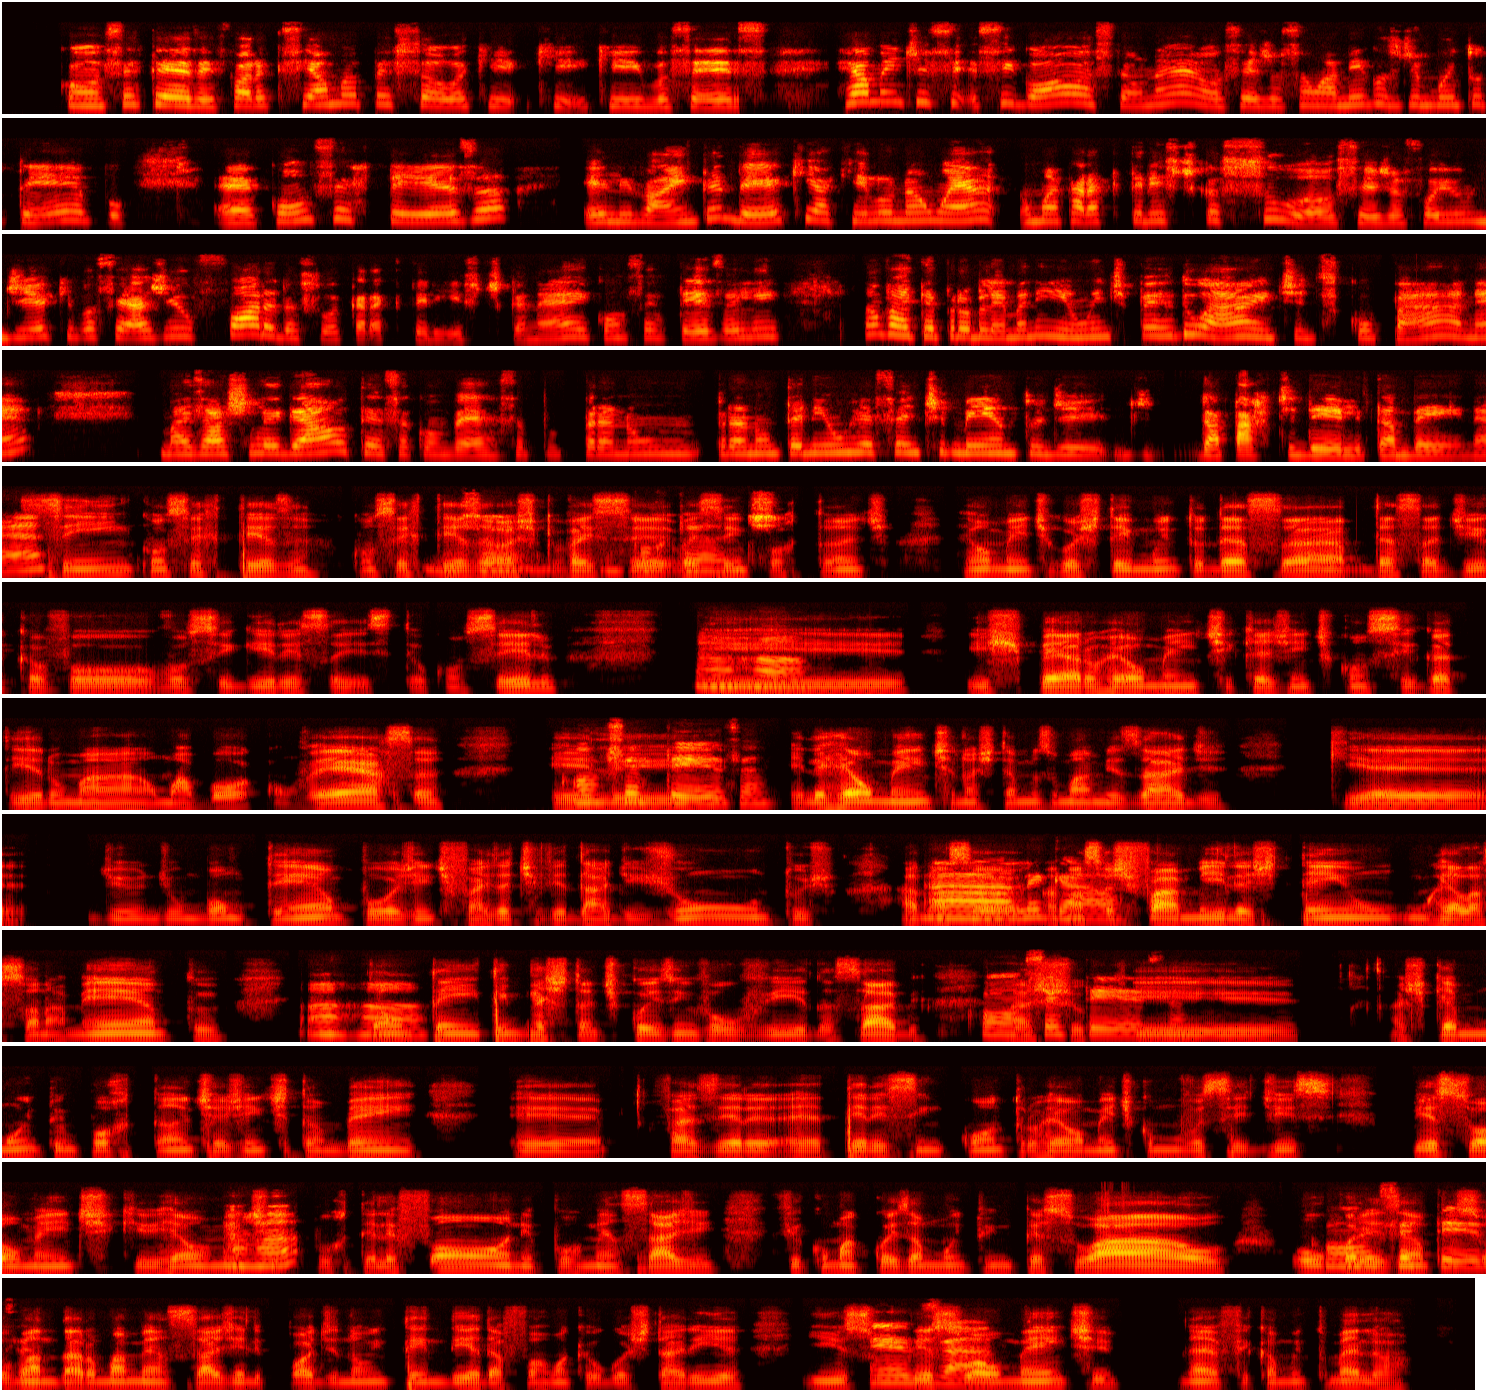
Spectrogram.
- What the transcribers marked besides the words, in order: tapping; other background noise
- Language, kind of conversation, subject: Portuguese, advice, Como posso pedir desculpas de forma sincera depois de magoar alguém sem querer?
